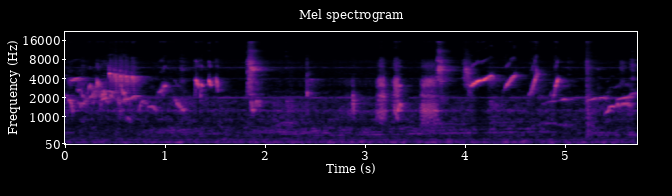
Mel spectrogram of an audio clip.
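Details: Budgerigars calling to each other: a bright warbled burst opens, then spaced sharp chirps and short rising and falling whistles, separated by brief pauses, over a soft hum.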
